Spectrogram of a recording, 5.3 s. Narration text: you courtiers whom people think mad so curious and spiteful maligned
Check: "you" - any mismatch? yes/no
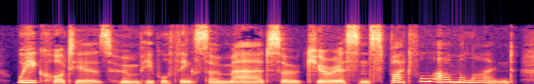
yes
